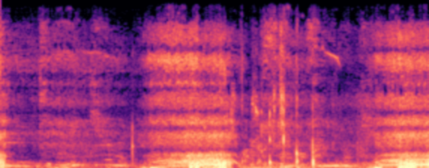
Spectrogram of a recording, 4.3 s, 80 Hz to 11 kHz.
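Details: Soft, irregular snoring noises from a sleeping 6-month-old baby, with some room noise.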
